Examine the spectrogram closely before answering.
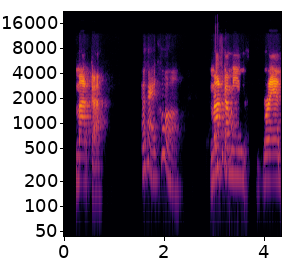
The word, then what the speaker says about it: marca: right mark marketing consulting ah we say it again marca okay cool maca means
